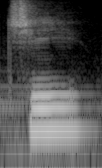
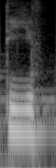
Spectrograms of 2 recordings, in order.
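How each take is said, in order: First: The syllable starts with a ch sound. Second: The syllable starts with a plain t sound. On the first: The speaker calls it right. "tapi ta, chi, tsu, teto" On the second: The speaker calls it wrong. "dibacanya bukan ta, ti, tu, te, to"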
